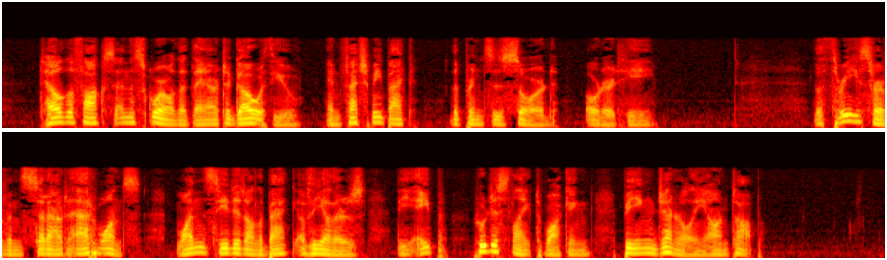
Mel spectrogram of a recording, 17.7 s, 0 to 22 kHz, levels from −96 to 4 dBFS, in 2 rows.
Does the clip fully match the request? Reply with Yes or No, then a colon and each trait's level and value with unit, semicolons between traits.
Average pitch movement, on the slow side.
No: average, 4.9 semitones; average, 155 wpm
